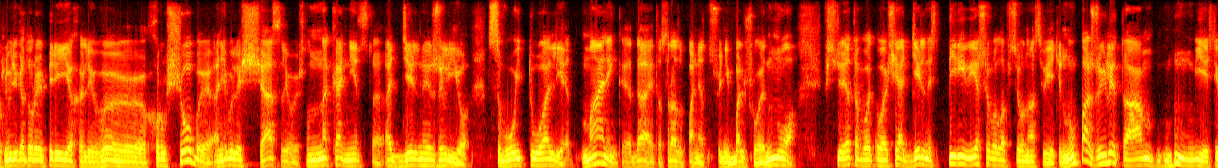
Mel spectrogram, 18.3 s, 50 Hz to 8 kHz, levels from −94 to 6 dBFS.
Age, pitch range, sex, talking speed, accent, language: 50-69, 85-110 Hz, male, 110 wpm, native, Russian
